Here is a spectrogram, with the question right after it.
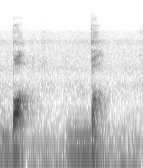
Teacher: é uma consoante oclusiva bilabial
